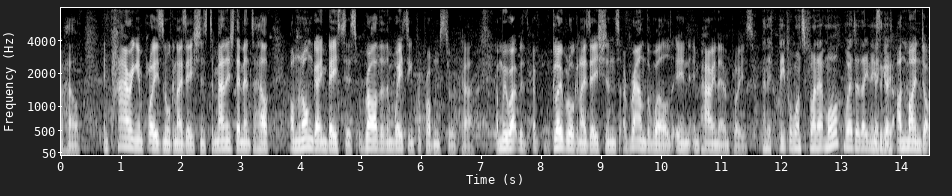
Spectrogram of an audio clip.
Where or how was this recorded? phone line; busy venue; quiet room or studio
busy venue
